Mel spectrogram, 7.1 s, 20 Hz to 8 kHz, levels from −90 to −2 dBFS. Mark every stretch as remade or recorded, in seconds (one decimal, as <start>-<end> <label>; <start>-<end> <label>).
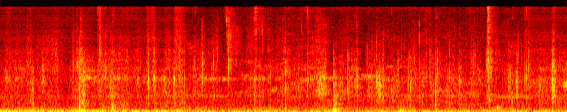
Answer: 0.0-2.3 remade; 2.3-6.6 recorded; 6.6-7.1 remade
